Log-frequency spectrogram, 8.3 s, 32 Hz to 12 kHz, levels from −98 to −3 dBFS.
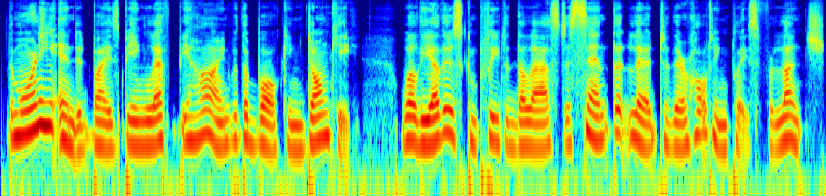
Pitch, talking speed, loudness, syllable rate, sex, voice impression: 170 Hz, 195 wpm, -19 LUFS, 5.1 syllables/s, female, very feminine, very middle-aged, thin, very tensed, powerful, slightly bright, hard, clear, fluent, slightly raspy, cool, slightly intellectual, slightly refreshing, sincere, slightly calm, slightly friendly, slightly reassuring, unique, slightly elegant, wild, slightly sweet, lively, very strict, intense, sharp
